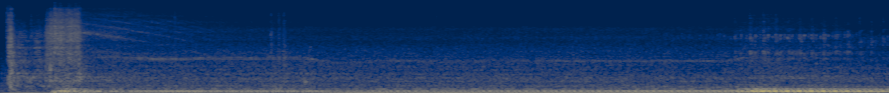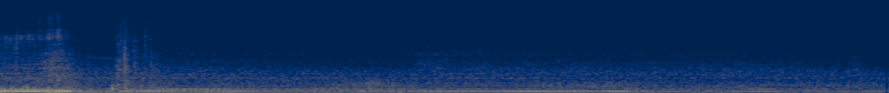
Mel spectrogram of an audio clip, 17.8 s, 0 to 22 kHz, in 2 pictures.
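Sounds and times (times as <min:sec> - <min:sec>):
muscle car engine starting: 0:00.0 - 0:11.4
muscle car driving away: 0:00.1 - 0:17.6.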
